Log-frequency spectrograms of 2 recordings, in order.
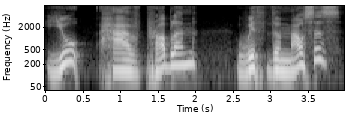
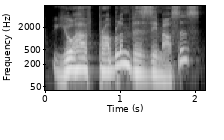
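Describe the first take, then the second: First: Put-on very slow, word by word, in a German or Polish accent; drawn-out accented question, pitched up on the opening words; slowly repeated. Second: Put-on lilting Central European accent, question rising at the end; halting English in a German-Polish accent. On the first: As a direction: spell it out slowly in a high accented voice. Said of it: "The man repeated slowly". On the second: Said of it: "the accent German or Polish". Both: A narrator's reading.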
